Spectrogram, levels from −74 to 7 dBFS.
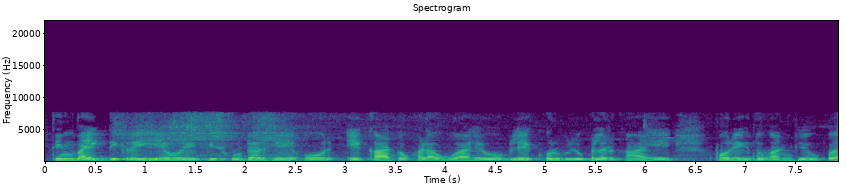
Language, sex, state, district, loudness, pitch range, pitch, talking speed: Hindi, female, Haryana, Rohtak, -18 LUFS, 185-195 Hz, 190 Hz, 220 wpm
